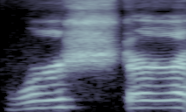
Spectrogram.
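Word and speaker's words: Worcester: to Canton which um the wer Worster I guess is more how you say it up there in the Boston accent um that one is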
